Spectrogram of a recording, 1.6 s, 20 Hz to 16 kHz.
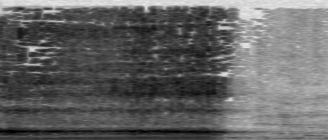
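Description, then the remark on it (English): A person imitates a roommate's snoring that woke them at half past 11 at night at college: one loud, rasping snore, a buzzy, throaty rumble held for about a second, before it cuts off into near silence. “he doesn't normally snore.”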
